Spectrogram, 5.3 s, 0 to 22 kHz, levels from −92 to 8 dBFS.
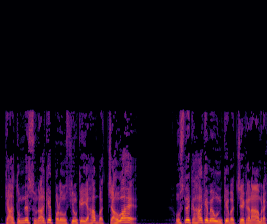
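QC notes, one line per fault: Throughout: MP3 compression. Nothing is heard above 11.2 kHz, so s sounds lose their edge. The speech sounds plainly watery and swirly as weak frequency lines flicker on and off between frames. The likely cause is an MP3 encoder starved of bits, which fits about 48 kbps.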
